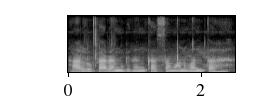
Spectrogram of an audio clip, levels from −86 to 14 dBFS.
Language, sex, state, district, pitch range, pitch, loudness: Hindi, female, Bihar, Samastipur, 170-175 Hz, 170 Hz, -18 LUFS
